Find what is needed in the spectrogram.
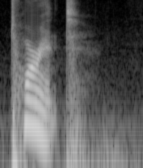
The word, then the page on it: torrent: American English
